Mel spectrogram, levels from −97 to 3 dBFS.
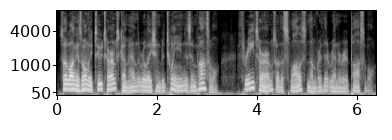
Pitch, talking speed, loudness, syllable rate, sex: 110 Hz, 215 wpm, -18 LUFS, 6.2 syllables/s, male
